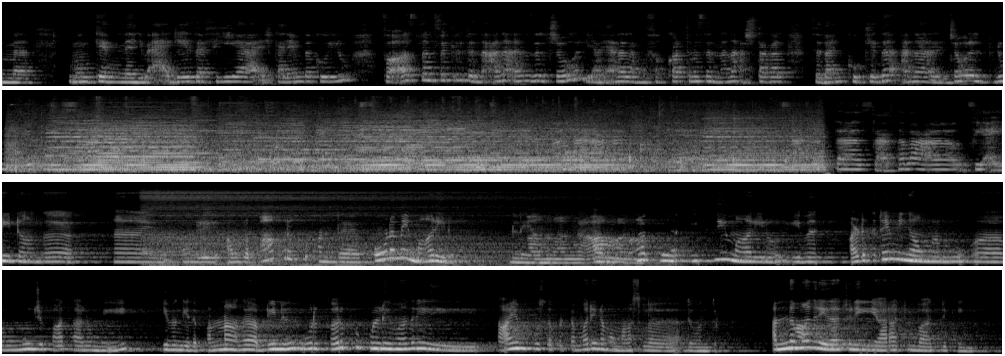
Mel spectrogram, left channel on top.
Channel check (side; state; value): both; different; correlation 0.00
